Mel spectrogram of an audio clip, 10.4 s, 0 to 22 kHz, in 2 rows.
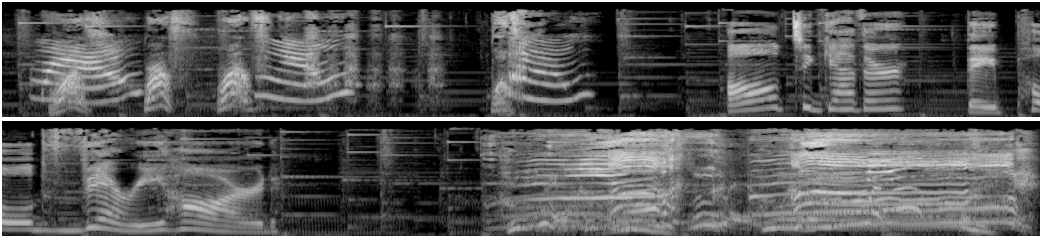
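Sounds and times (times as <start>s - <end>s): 
person imitating dog barks: 0.1s - 1.8s, 2.4s - 3.0s, 7.6s - 10.3s
speech: 0.2s - 1.4s, 3.6s - 6.7s, 7.7s - 10.3s.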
